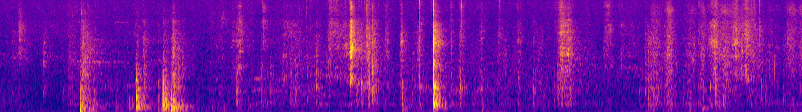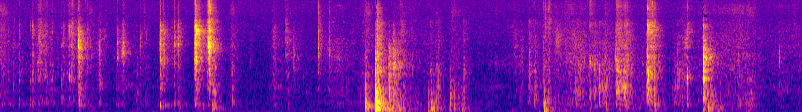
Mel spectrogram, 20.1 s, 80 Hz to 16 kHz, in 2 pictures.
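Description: Handling noise from an old Hoover Dustette 2614B hand vacuum being taken apart while switched off: scattered clicks and knocks of its plastic body as the front section with the cloth dust bag is twisted off. The loudest knock comes about fifteen seconds in.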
